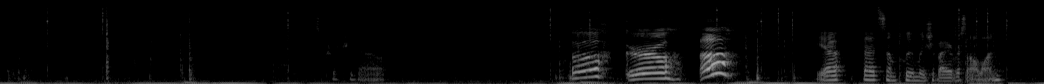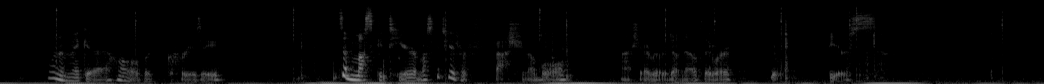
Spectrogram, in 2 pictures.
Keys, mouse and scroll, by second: 0.3 alt+click, 0.5 alt+click, 1.4 click, 1.5 right click, 2.1 r, 5.8 click, 7.5 alt+click, 8.1 alt+right click, 9.9 alt+click, 10.2 alt+click, 11.3 alt+click, 13.0 alt+right click, 13.7 click, 16.1 click, 17.4 alt+click, 18.6 click, 19.3 right click, 19.3 click.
